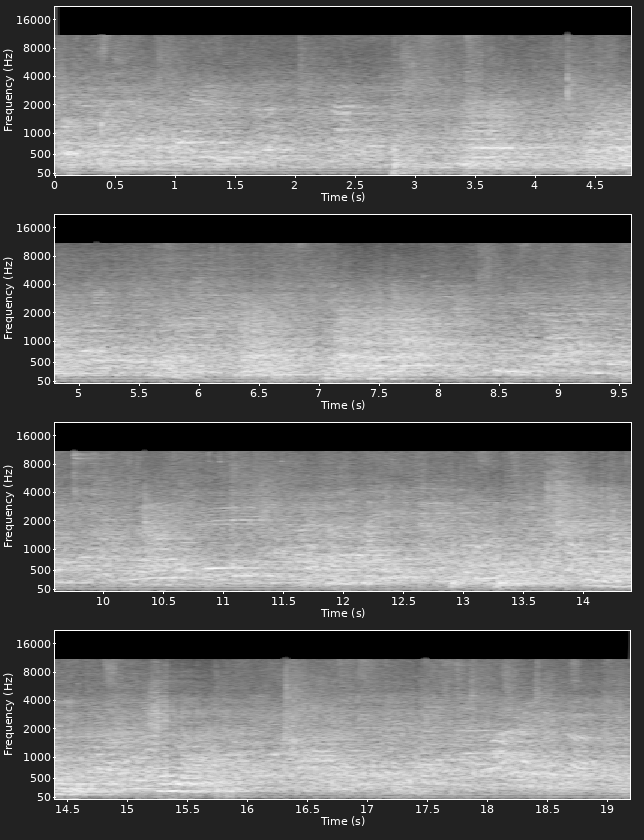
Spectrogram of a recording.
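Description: A group of women and men sing together in a hall with a light echo.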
